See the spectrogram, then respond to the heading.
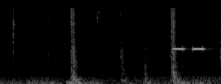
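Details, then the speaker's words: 2007 Hyundai Veracruz after the key fob was programmed: two crisp single clunks about a second apart, the second followed by short chirps, as the power door locks cycle cleanly and work properly. "So now make sure it locks and unlocks."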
